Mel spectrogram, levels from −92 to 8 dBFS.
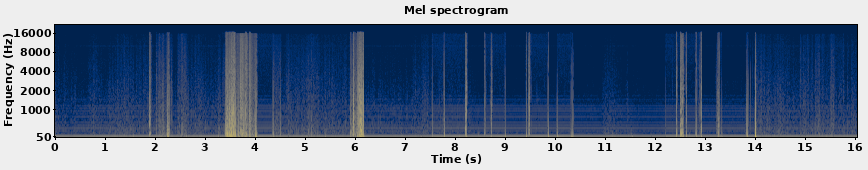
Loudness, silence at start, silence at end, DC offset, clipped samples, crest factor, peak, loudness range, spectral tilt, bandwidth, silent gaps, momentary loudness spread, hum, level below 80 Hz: -30 LUFS; 0 s; 0 s; under 0.1%; under 0.1%; 30 dB; -4 dBFS; 13 LU; -5 dB/octave; 17 kHz; none; 24 LU; none; -38 dBFS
